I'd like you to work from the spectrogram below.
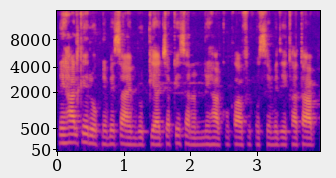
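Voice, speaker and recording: A woman reading a romance novel aloud in a steady, even storytelling manner. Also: low-pitched, fairly quick. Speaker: audiobook narrator.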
